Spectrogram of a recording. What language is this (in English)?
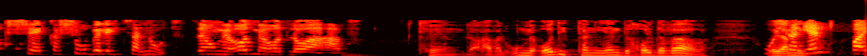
Hebrew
